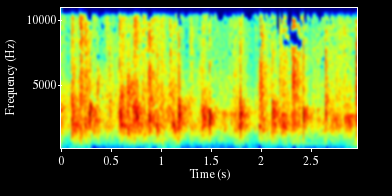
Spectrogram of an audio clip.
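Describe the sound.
Church audience applauding after a call to acclaim the Lord: dense, steady clapping of many hands that holds at an even, moderate level for the whole stretch, without voices standing out.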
